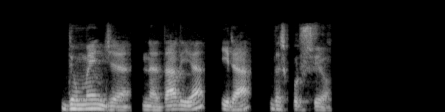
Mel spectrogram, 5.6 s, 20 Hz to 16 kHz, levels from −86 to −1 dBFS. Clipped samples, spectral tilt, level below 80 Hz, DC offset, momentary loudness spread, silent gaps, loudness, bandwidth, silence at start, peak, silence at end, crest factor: under 0.1%; -5 dB/octave; -64 dBFS; under 0.1%; 9 LU; 1.73-1.77 s, 2.61-2.76 s, 3.20-3.37 s; -27 LUFS; 7.4 kHz; 0.75 s; -8 dBFS; 1.45 s; 20 dB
